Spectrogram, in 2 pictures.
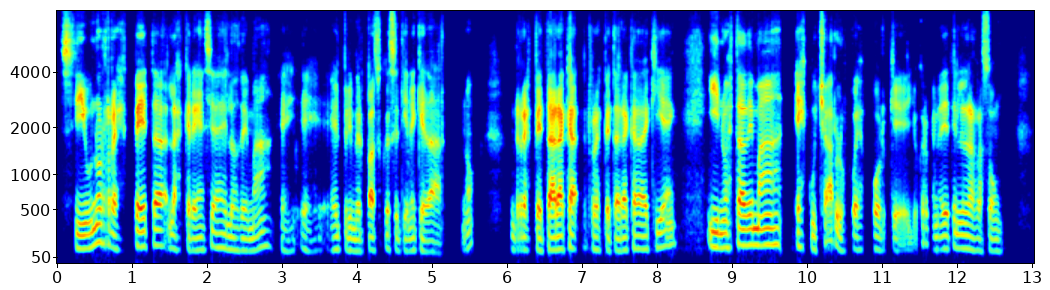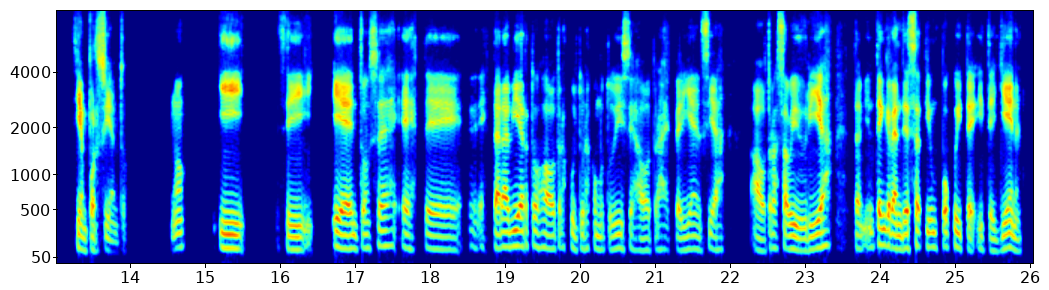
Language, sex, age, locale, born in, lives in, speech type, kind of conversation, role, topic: Spanish, male, 45-49, es-VE, Venezuela, United States, conversation, unstructured, none, ¿Crees que la religión une o divide a las personas?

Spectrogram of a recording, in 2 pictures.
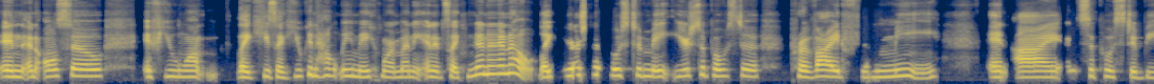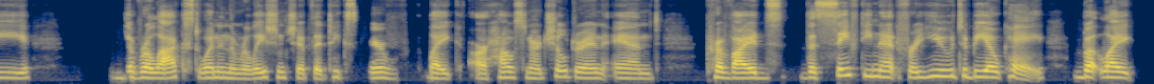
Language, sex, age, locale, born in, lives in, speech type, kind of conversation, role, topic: English, female, 30-34, en-US, United States, United States, conversation, advice, user, How can I stop repeatedly disappointing my partner and rebuild trust?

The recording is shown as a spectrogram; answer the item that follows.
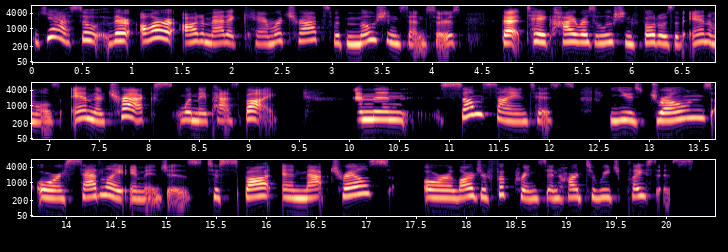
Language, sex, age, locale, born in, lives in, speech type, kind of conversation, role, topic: English, female, 20-24, en-US, United States, United States, read, expert-assistant, expert, Why do we have fingerprints?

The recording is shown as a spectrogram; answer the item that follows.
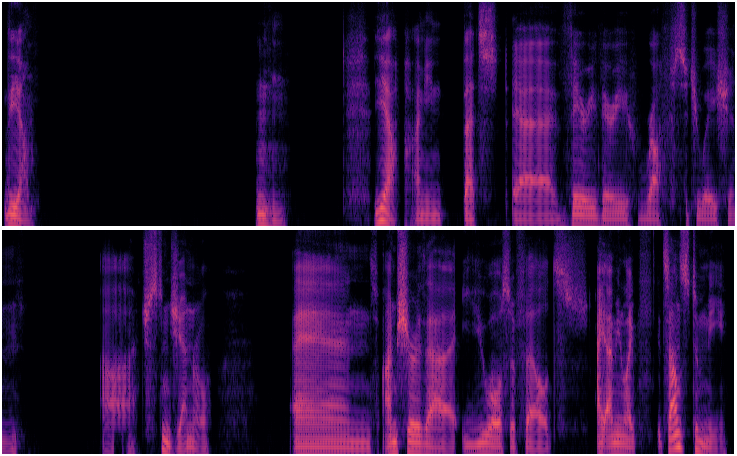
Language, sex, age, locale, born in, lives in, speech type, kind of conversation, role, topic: English, male, 20-24, en-US, United States, United States, conversation, advice, advisor, How can I cope after a recent breakup?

